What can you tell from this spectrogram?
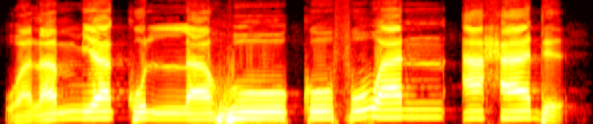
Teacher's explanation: ditahan ya tidak boleh mendengung walam Yakun lahu kufuwan Ahad ya ditutup dengan huruf Dal yang disukunkan diqalqalah ya dipantulkan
